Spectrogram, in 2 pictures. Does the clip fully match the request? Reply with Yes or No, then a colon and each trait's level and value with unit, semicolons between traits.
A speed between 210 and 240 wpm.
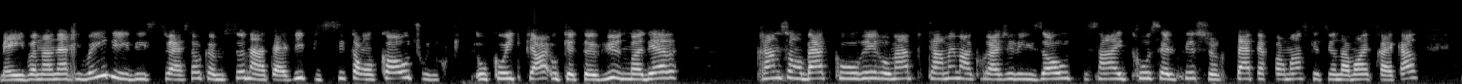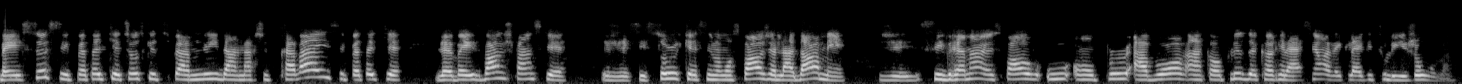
Yes: average, 215 wpm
